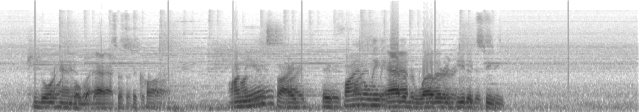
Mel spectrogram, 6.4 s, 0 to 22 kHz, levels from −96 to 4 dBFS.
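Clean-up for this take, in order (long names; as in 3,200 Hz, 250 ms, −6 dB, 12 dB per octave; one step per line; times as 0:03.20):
clipped peaks rebuilt −11 dBFS
click removal
repair the gap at 0:02.33, 9.4 ms
echo removal 81 ms −6.5 dB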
